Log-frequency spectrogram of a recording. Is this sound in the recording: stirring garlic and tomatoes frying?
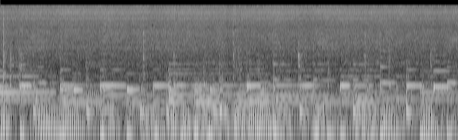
yes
